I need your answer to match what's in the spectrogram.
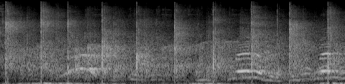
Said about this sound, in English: But who they are, Lucy Ives, has come all the way from the United States to be here for this event. Can we give Lucy a round of applause, please?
